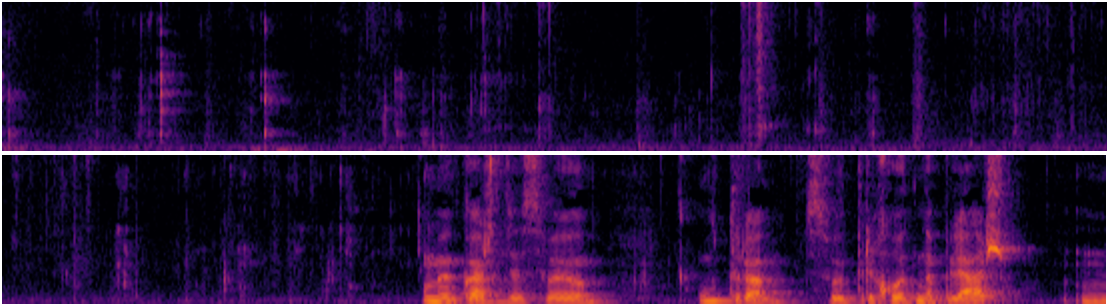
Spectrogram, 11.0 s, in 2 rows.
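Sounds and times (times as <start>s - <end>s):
crisp chewing crunches: 0.0s - 7.6s.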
